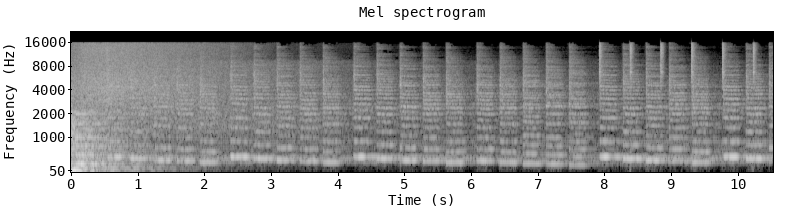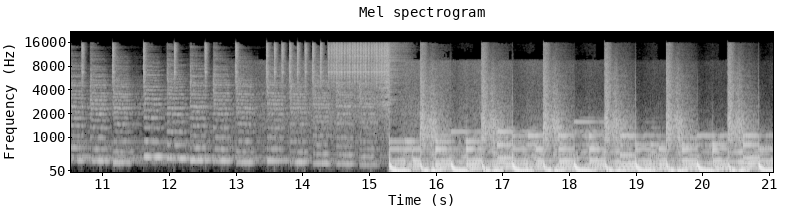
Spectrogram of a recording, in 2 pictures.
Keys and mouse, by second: 0.8-3.0 drag, 0.9 z, 3.3 KP_1, 3.7 z, 4.4 shift+d, 5.5 z, 6.4-7.5 drag, 7.5 KP_1, 7.9 z, 8.7 shift+d, 10.0 z, 11.1 KP_1, 11.4 z, 12.0 Tab, 14.9-16.0 middle drag, 15.7 right click, 16.6 z, 17.4 Tab, 18.0 ctrl+Tab, 18.8 z, 19.1 c.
